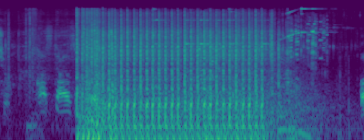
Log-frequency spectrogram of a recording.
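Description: Sustained rapid automatic gunfire in a video game rescue mission shootout, loud and close, a fast even burst lasting a few seconds before trailing off, with brief speech at the start.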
